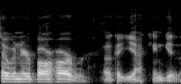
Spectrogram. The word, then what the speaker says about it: Bar Harbor: Bar Harbor is not too far away. Excuse me, Bahaba.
